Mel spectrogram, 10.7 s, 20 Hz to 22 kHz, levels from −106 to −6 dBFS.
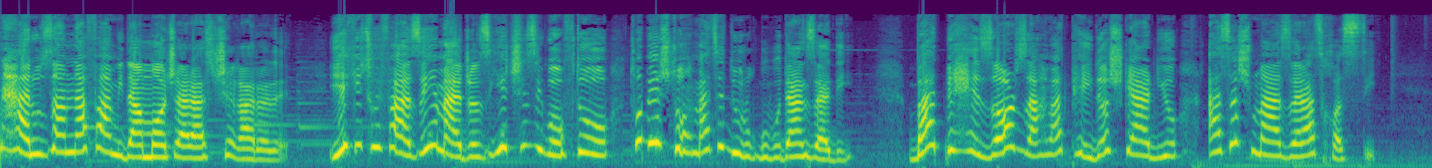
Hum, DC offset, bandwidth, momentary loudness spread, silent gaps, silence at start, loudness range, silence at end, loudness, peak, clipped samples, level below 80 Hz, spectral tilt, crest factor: none; under 0.1%; 15.5 kHz; 9 LU; none; 0 s; 3 LU; 0.45 s; -13 LUFS; 0 dBFS; under 0.1%; -56 dBFS; -2 dB/octave; 14 dB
